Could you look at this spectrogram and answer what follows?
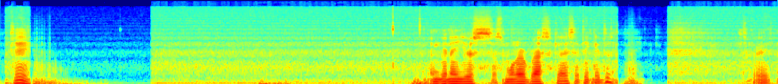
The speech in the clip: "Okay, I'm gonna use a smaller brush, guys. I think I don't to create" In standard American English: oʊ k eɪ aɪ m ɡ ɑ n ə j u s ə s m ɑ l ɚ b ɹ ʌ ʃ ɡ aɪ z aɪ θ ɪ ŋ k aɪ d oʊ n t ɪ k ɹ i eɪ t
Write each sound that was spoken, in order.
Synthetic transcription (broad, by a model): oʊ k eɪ aɪ m ɡ ɑ n ə j u s ə s m ɑ l ɚ b ɹ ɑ s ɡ aɪ s aɪ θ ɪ ŋ k aɪ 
